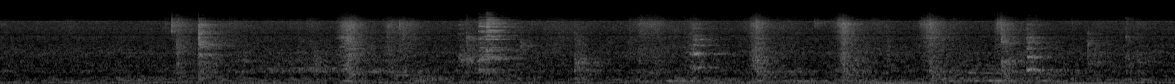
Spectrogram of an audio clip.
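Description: Kitchen knife chopping leafy greens on a round wooden chopping board: about a dozen separate strokes, roughly one or two a second, starting about two seconds in.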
